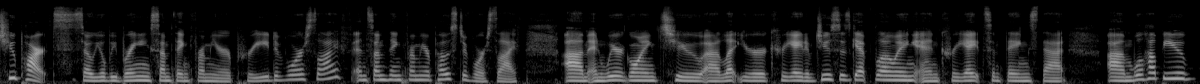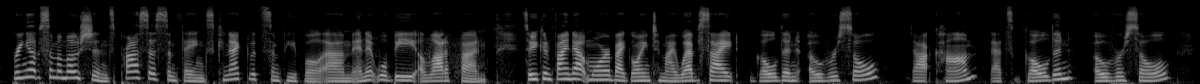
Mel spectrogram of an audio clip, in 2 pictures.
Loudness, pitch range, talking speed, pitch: -30 LUFS, 165-220 Hz, 185 wpm, 180 Hz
